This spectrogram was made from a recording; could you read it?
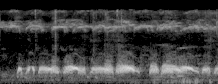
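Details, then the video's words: Decoy cooing of a spotted dove for luring wild birds: two quick short coos, then longer drawn-out hollow hoots, some bending downward, with a high buzzing background. "Tiếng chim cu gáy gù gọi hay cực chất dùng kích bổi gù kich mồi"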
